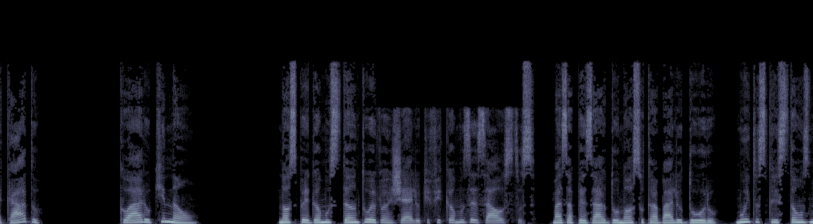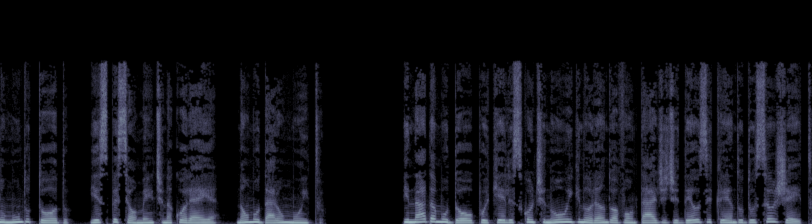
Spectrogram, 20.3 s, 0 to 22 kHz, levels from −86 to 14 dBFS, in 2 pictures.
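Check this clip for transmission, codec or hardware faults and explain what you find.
One hardware fault appears. From 4.69 to 6.53 s the input likely switched to a poorer device: its narrower band cuts everything above 11.4 kHz, so the speech turns duller, drops about 5 dB, and gains a faint new noise floor, with no silence at the changeover.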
